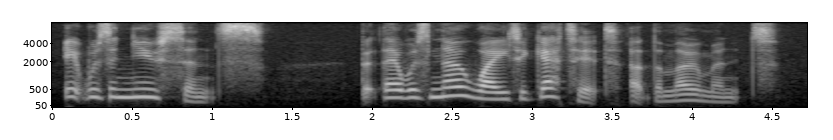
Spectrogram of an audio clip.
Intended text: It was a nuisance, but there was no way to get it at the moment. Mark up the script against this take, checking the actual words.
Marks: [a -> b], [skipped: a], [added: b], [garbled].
It was a nuisance, but there was no way to get it at the moment.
